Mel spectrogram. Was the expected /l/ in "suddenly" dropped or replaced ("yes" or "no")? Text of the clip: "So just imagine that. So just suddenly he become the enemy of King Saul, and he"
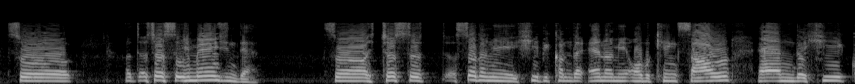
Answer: no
